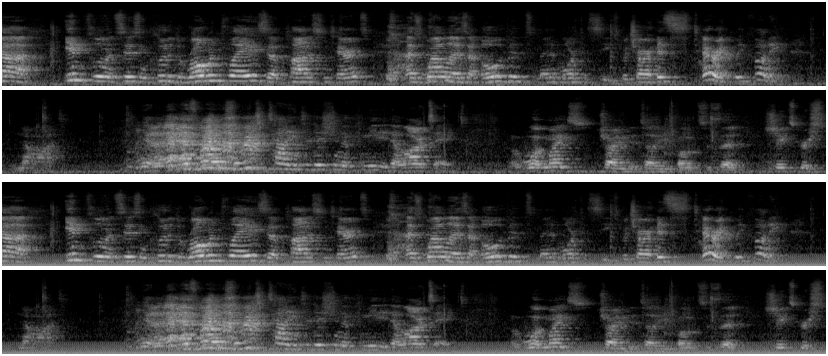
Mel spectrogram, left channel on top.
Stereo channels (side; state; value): right; noise; hum, 7 dB below the sound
